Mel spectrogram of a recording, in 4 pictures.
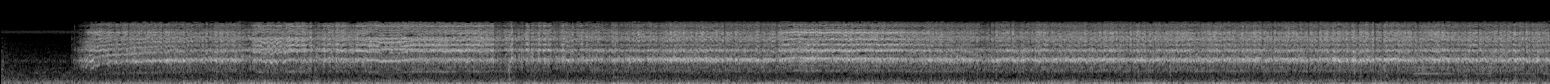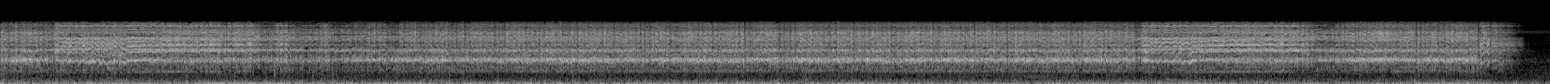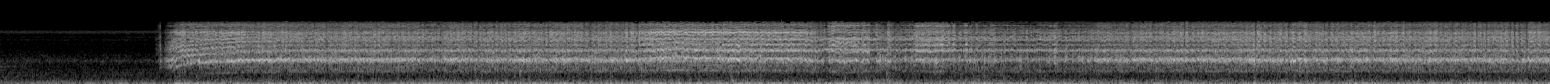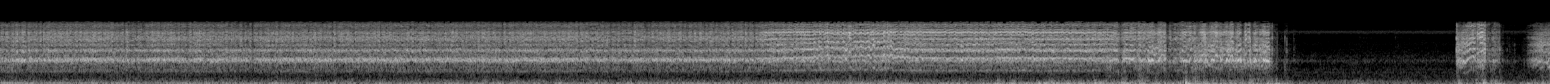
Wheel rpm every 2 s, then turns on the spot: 50, 160, 160, 160, 160, 160, 160, 160, 160, 160, 160, 160, 160, 160, 160, 50, 70, 160, 160, 160, 160, 160, 160, 160, 160, 160, 160, 160, 160, 110, 40.
none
